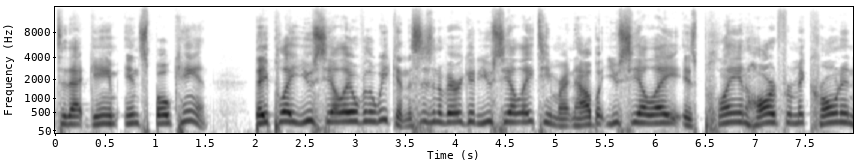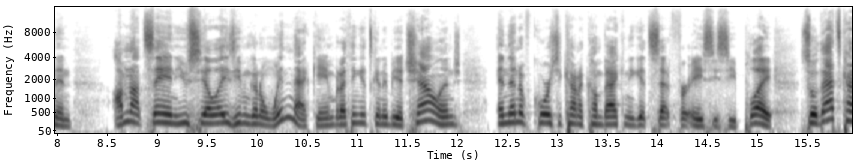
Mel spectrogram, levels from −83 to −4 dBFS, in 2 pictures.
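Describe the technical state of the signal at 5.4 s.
The signal at 5.4 s is intact, with no fault audible at that moment.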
